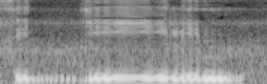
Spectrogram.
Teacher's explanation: কাসরার বামে ইয়া সাকিন আছে, তাই এক আলিফ মাদ হবে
